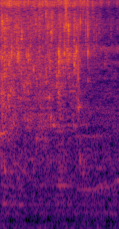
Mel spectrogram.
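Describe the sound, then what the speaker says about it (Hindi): Water running steadily into a cooking pot for a bone paya stew, a soft, continuous splashing pour heard close and fairly quiet. "साथ ही मैं इसमें शामिल कर देती हूँ पानी"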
